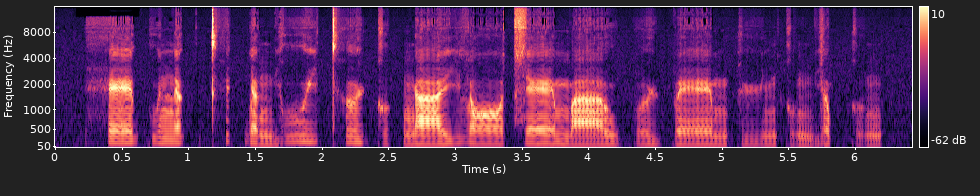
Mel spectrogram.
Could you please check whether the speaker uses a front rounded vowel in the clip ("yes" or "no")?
yes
